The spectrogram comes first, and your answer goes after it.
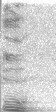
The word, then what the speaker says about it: où: ¿Dónde se dice où? Pero où con un acento en la U para no confundirlo con la palabra que significa o.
